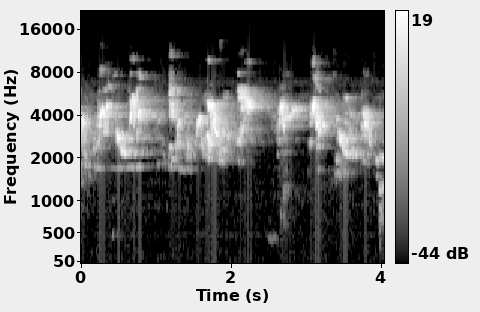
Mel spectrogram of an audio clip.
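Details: Birds in a backyard lemon tree on a cool, sunny morning, chirping and fighting; busy, high twittering bursts about every half second, with a soft lower note mixed in.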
